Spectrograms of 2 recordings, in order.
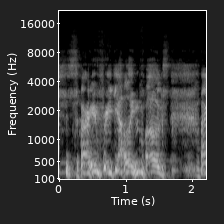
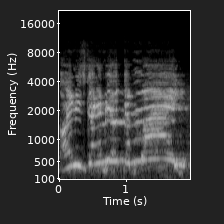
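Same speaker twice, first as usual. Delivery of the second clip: angry shout; 12 semitones higher, 3 dB quieter than usual. Real, not acted. Streamer reacting angrily to muting.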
